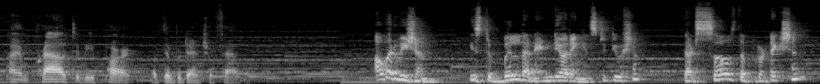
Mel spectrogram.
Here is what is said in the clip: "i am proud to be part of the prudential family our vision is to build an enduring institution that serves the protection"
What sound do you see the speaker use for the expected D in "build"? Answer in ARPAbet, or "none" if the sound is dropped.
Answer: D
